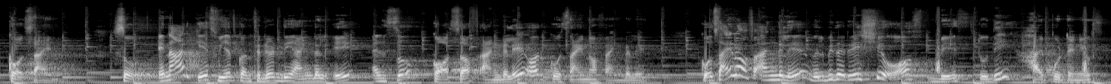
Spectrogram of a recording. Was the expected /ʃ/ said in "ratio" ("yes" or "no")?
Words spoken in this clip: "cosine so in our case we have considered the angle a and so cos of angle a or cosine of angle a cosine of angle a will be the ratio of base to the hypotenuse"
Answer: yes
